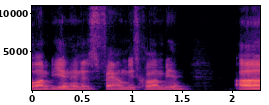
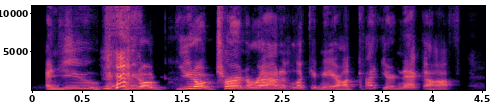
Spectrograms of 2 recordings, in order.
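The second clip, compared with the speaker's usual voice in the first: put-on high shouted yell, tripping over the start; 9 semitones higher, 4 dB louder than usual. Retelling a threat yelled by a homeless person: imitating a man yelling threats. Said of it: "And he's yelling at me".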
